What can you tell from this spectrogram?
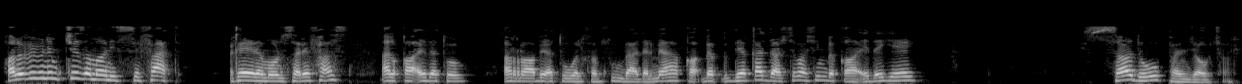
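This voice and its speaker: A man's voice: on the high side, lively intonation. A man teaching an Arabic grammar lesson, reading example sentences aloud and then explaining them, sometimes breaking off to correct himself. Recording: dull lo-fi recording.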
